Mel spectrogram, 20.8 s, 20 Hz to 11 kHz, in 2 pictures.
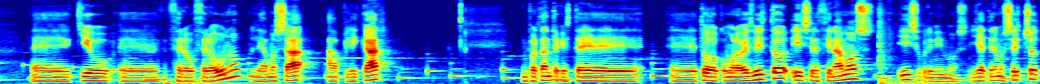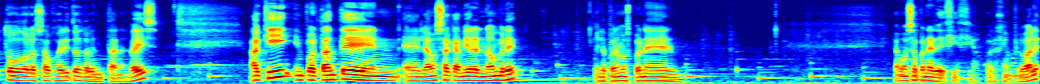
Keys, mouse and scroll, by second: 4.1 click, 7.5 right click, 8.8 Delete, 9.7 middle click, 12.0 scroll down 1, 12.8 scroll down 1, 13.0 click.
